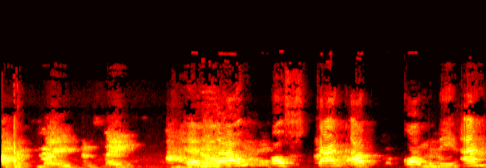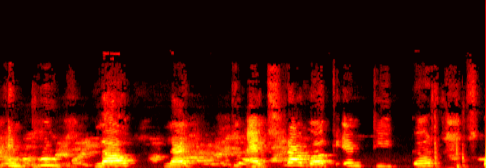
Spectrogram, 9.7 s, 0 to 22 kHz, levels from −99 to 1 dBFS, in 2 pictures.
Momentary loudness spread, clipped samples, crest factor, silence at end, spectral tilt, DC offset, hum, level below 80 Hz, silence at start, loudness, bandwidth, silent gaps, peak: 18 LU; under 0.1%; 16 dB; 0 s; -2 dB/octave; under 0.1%; none; -58 dBFS; 0 s; -15 LUFS; 12 kHz; none; -2 dBFS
